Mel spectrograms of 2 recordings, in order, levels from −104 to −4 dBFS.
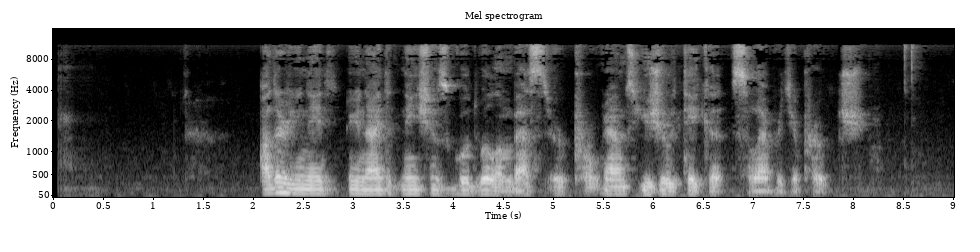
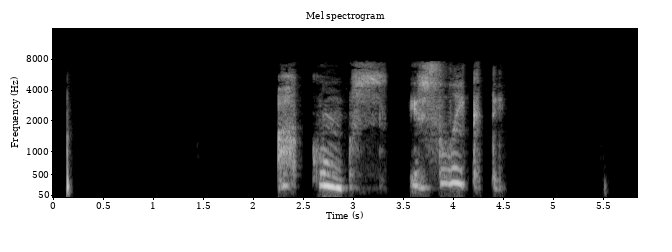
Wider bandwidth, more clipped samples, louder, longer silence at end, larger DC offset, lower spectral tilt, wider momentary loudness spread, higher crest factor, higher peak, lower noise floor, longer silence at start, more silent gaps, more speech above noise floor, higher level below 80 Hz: first, 11.5 kHz vs 8 kHz; neither; first, -25 LUFS vs -34 LUFS; second, 0.4 s vs 1.35 s; neither; about the same, -4.5 dB/octave vs -4 dB/octave; about the same, 11 LU vs 13 LU; about the same, 20 dB vs 20 dB; first, -6 dBFS vs -18 dBFS; second, -66 dBFS vs under -90 dBFS; first, 2.05 s vs 0.15 s; second, none vs 0.20-2.24 s, 2.50-2.59 s, 3.35-3.56 s, 4.31-4.38 s; second, 41 dB vs over 58 dB; first, -46 dBFS vs -80 dBFS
